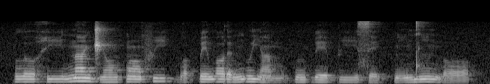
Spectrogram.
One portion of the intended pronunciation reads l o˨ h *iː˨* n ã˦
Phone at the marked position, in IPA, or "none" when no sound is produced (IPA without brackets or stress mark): iː˨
